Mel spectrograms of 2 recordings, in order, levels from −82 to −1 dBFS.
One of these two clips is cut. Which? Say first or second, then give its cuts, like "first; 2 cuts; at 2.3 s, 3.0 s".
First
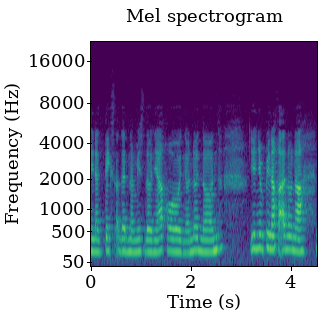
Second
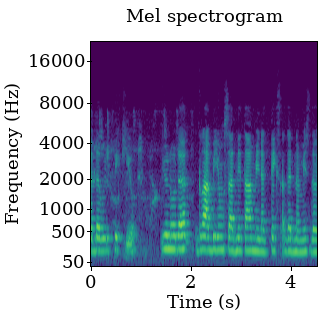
second; 1 cut; at 2.1 s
